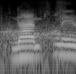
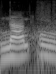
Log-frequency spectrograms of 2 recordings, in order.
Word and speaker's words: Nantlle: today we're backpacking along the nantli ridge or is in nantel ridge whichever way you want to pronounce it but i'm going to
